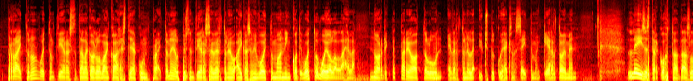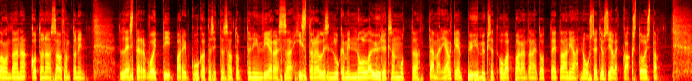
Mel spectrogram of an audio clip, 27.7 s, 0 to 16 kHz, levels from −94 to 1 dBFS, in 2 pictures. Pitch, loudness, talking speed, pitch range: 95 Hz, -18 LUFS, 120 wpm, 90-100 Hz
